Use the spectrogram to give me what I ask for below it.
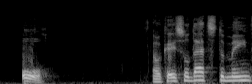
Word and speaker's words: aux: And then a plus les will become o, a-u-x, but then remember that phonetically it's o.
